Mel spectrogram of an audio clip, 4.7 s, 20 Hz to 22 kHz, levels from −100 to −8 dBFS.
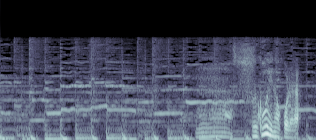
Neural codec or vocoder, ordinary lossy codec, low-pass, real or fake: none; none; 7.2 kHz; real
